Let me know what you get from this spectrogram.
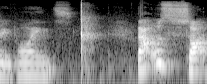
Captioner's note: hands clap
